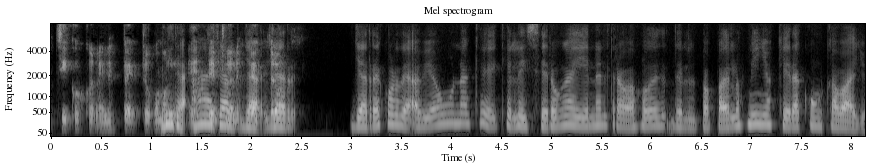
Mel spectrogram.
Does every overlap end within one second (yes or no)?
no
